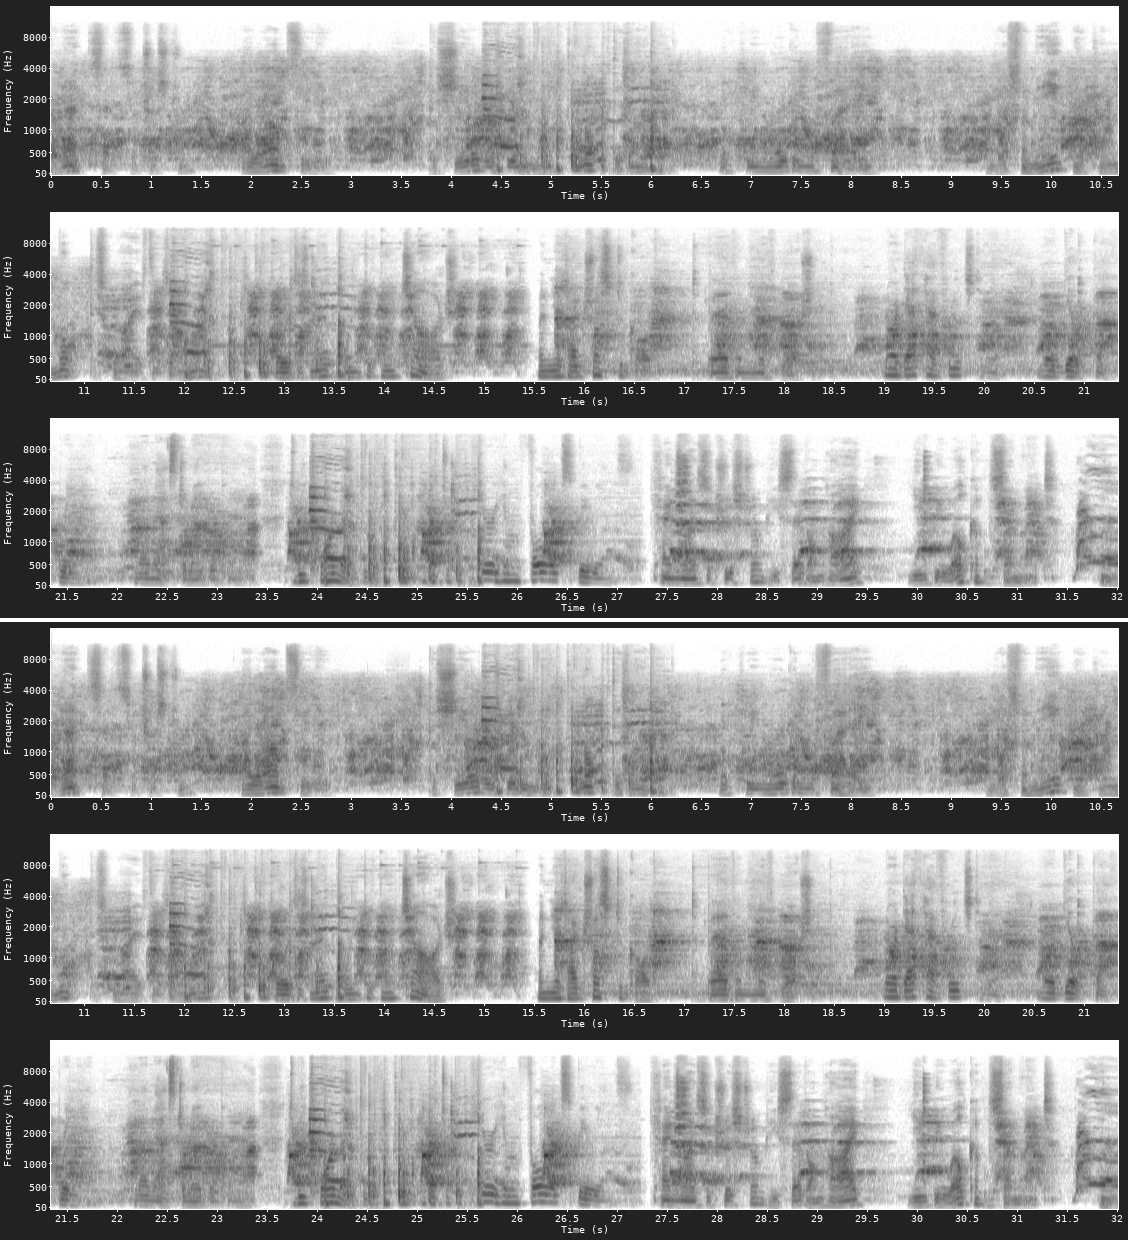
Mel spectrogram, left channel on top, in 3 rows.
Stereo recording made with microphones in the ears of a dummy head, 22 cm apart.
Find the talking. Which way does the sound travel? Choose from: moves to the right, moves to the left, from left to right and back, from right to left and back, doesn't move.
from right to left and back.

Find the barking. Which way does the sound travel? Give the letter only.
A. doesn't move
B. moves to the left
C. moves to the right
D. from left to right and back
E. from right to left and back
A.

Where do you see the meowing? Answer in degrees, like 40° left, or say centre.
30° right.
